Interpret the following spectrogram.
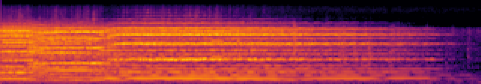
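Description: Orchestral music: a long held chord that swells and then fades out near the end.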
